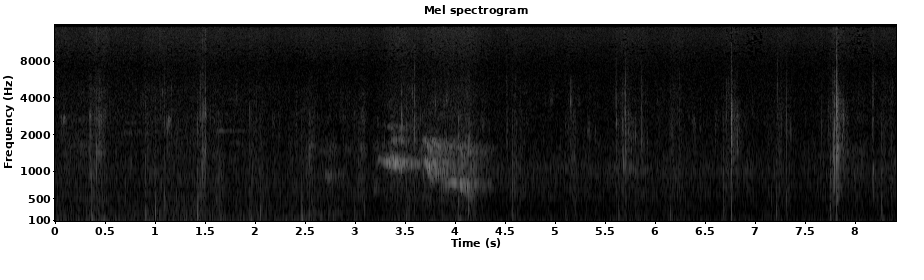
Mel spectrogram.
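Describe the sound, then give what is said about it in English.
Steady footsteps on a walk outdoors, a regular series of soft, dull thuds at an even pace, with a brief higher-pitched squeak or chirp midway and no one talking. “But I'm out, I'm walking.”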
